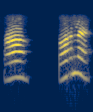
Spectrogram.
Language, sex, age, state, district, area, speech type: Odia, female, 18-30, Odisha, Dhenkanal, rural, conversation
